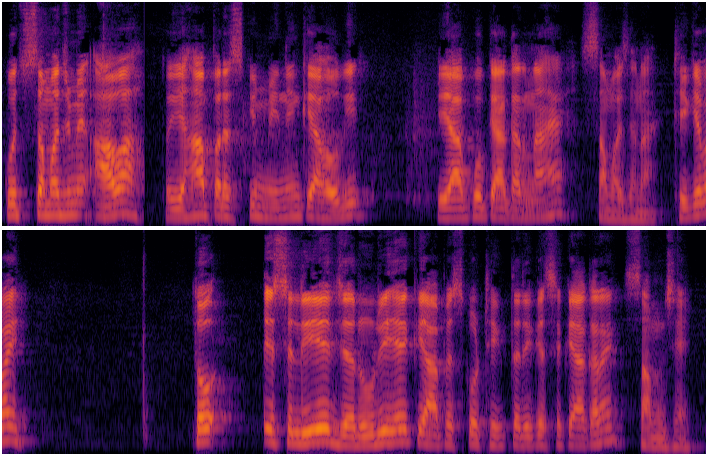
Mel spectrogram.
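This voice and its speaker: A man with a high-pitched voice teaches an exam-prep class online. He keeps asking his students questions and answers them himself, drilling each point. He mixes words into his speech. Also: moderate pace, dull audio. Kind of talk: online lecture.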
